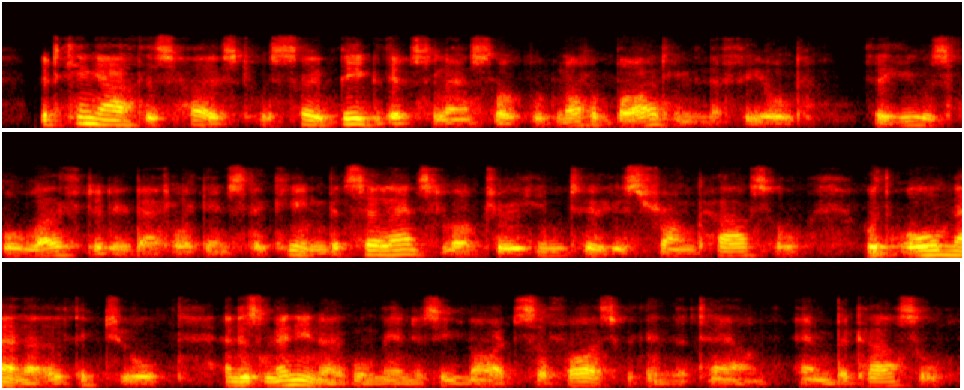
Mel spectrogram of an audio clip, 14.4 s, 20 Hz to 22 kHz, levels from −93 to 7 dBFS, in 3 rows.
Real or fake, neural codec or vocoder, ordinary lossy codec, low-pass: fake; codec, 16 kHz, 4 kbps, FreqCodec, smaller model; Opus, 24 kbps; 7.2 kHz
